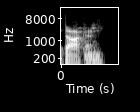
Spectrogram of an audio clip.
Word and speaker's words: Dokken: Rockin' rhymes with Dokken.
